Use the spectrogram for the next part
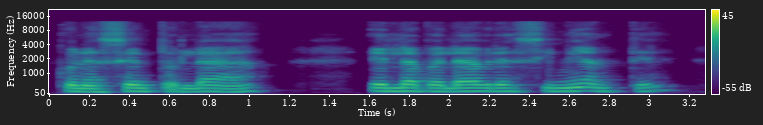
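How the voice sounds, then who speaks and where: A Chilean man lectures on scripture to an online class. His voice sits a little high and has a gravelly edge, and he explains slowly, filling pauses with "eh" and checking in with tag questions. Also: monotone, darkish tone. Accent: Chilean Spanish. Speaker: seminary teacher.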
